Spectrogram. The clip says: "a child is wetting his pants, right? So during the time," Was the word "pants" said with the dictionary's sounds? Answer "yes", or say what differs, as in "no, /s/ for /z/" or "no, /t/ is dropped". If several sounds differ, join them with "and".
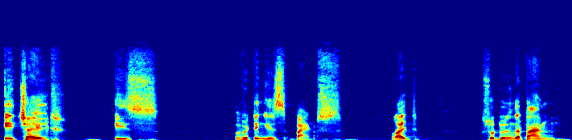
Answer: no, /b/ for /p/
